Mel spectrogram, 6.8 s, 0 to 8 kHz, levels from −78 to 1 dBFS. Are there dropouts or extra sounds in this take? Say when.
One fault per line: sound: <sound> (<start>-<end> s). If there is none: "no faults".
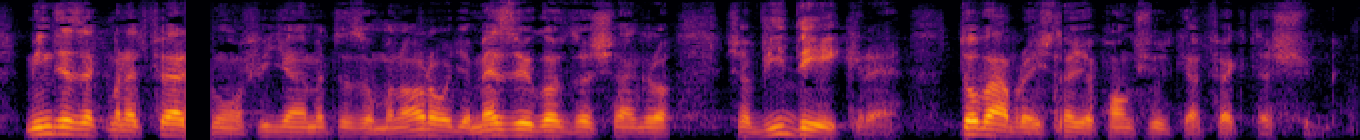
sound: dropout (0.9-1.1 s)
